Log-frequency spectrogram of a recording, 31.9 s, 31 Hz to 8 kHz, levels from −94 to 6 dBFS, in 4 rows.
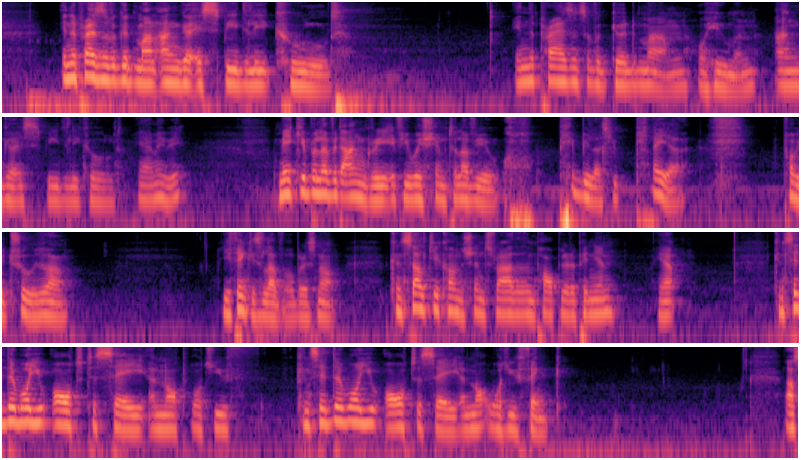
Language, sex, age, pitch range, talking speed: English, male, 20-39, 115-140 Hz, 155 wpm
